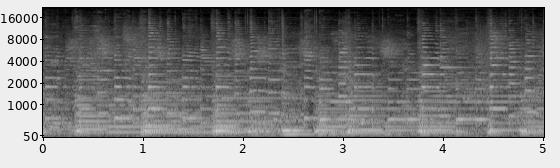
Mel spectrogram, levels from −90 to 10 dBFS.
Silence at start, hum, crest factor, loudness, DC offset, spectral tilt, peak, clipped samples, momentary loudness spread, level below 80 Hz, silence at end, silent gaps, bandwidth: 0 s; none; 18 dB; -23 LUFS; under 0.1%; -5 dB/octave; -6 dBFS; under 0.1%; 4 LU; -52 dBFS; 0 s; none; over 20 kHz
